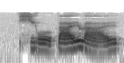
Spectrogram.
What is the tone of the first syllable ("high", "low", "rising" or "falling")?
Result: low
